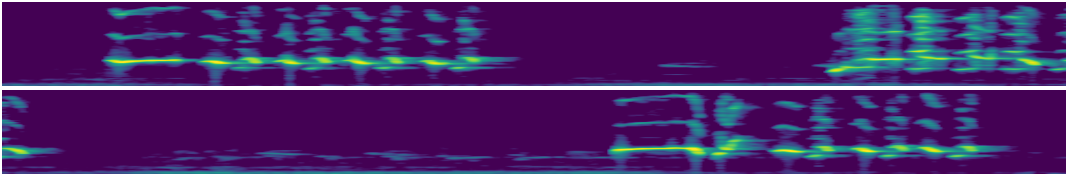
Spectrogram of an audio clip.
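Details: Oriental magpie-robin song recorded as a tutor track for training songbirds: three loud bursts, each opening with a clear sustained whistle and then a rapid run of warbled, chirping notes, separated by quiet gaps with faint low rumbling.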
